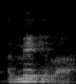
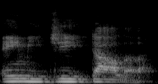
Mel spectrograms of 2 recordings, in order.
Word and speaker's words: amygdala: both sides called the amygdala. I call it the Amy G Dala. That's how it's spelled. A-M-Y, Amy, G, as in God and gangster, Dala, like the Dalai Lama.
